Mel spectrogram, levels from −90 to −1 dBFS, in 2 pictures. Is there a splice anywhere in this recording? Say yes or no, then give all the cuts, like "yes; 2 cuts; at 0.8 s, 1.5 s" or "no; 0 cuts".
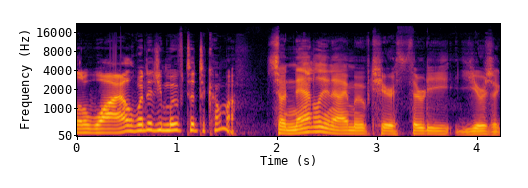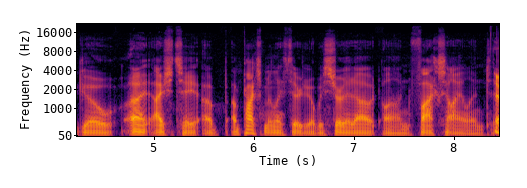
yes; 1 cut; at 6.5 s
